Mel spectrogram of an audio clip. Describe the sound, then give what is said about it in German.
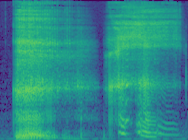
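A voice imitates snoring with two drawn-out snores, the first a rough, breathy rasp and the second a throatier, more voiced rumble, with a short pause between them. “Nichts, nur das Gummiskelett an der Wand schaut ihn aus hohlen Augen an und aus den Särgen um ihn herum dringen leise Schnarchgeräusche.”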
